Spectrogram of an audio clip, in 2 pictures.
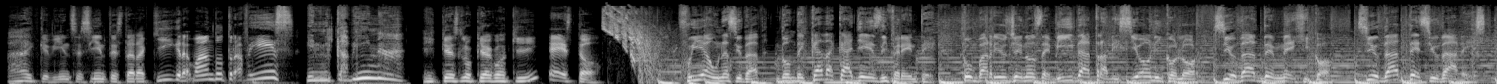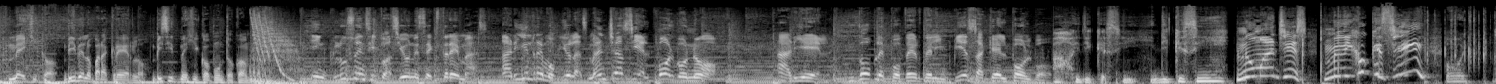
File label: Latin Spanish Mexico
